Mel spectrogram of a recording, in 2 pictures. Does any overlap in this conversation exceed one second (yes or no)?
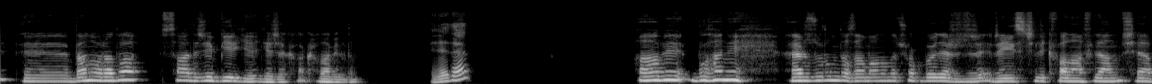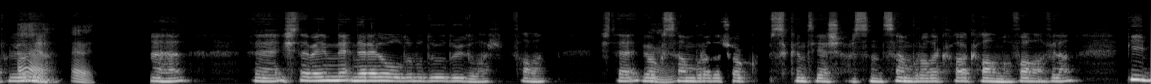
no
